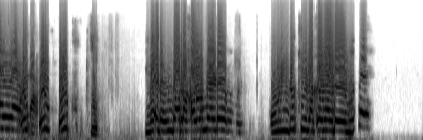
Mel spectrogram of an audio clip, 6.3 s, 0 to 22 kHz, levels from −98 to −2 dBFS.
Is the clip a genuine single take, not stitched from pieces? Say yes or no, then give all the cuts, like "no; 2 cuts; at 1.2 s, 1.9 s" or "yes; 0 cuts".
no; 1 cut; at 5.3 s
